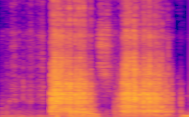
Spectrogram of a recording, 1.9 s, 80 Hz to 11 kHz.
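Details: Kid's Peg Perego John Deere Gator ride-on converted to a 20V DeWalt battery, rear drive motor failed: short bursts of high, raspy whirring cutting in and out while the wheel doesn't move; stripped motor gear spinning without driving.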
